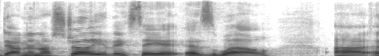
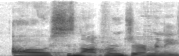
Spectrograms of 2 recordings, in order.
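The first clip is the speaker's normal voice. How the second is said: ordinary talk, nothing marked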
